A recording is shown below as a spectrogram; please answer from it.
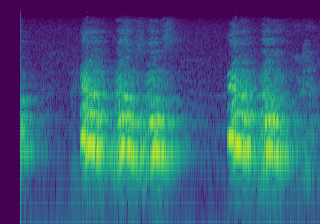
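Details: Pug puppy playing hide and seek, giving short harmonic yapping barks in two bursts of two to three quick yips each, separated by a brief pause, with a faint click at the start.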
